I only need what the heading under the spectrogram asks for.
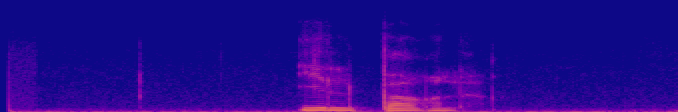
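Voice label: "parler", French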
